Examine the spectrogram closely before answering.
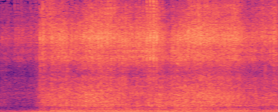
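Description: A constant, loud ship engine drone, heavy low rumble with a steady mechanical hum, muffled as if heard through a wall from a cabin adjoining the engine room, recorded on a phone. No voices.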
